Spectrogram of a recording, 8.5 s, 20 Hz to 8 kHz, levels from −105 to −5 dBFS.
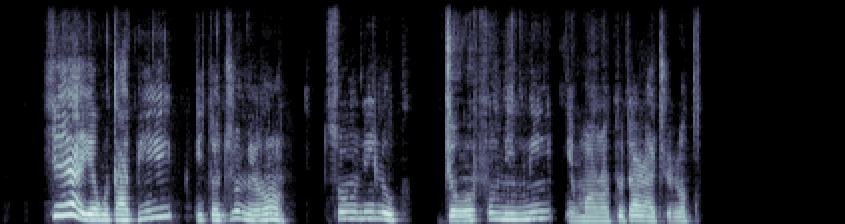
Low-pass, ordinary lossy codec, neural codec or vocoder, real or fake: none; none; none; real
